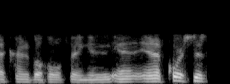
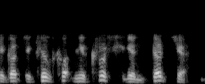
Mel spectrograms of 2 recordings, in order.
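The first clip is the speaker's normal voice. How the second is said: Scottish accent impression; 3 dB quieter than usual. Quoting a second remembered line, in a Pete McTaggart Scottish accent. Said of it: "much better than Amy's attempt at a Scottish accent".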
